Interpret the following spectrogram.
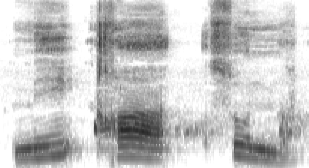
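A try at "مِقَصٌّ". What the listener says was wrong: Miqassun. Miqassun. T'appuies sur Sod.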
